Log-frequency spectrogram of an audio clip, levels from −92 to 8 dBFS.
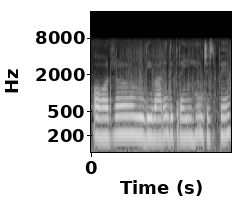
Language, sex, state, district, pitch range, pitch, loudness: Hindi, female, Madhya Pradesh, Bhopal, 195-205 Hz, 200 Hz, -14 LUFS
